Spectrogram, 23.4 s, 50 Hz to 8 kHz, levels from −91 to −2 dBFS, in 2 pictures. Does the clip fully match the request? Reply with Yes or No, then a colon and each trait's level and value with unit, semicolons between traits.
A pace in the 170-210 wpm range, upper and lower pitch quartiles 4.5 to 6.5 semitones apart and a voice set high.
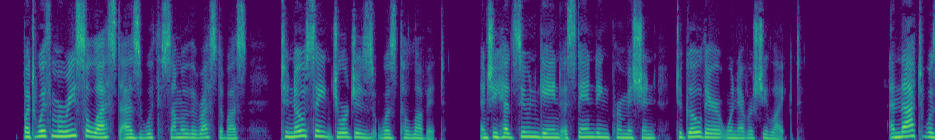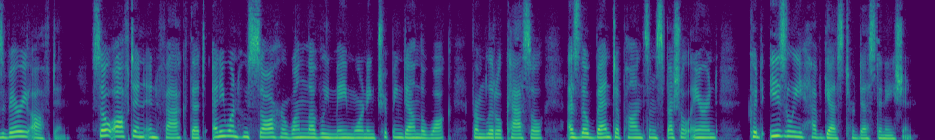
No: average, 190 wpm; average, 3.4 semitones; high, 220 Hz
